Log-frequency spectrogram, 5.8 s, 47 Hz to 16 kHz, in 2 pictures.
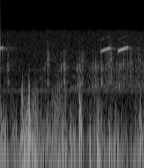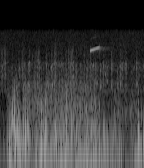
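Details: Spring peepers near Dowling, Sudbury, Ontario, on the dark evening of April 5, 2010, calling unusually early in the year due to warm weather, give short, high, upslurred whistled peeps over a low rumble of wind and handling noise.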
